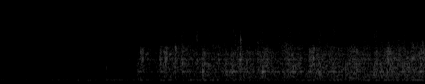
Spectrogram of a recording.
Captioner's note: applause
